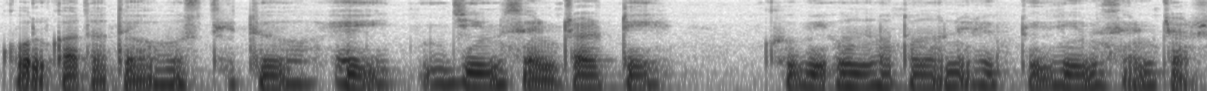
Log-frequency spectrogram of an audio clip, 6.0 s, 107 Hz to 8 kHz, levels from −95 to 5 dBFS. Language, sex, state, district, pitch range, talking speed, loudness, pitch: Bengali, male, West Bengal, Kolkata, 120-145 Hz, 120 wpm, -20 LUFS, 130 Hz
